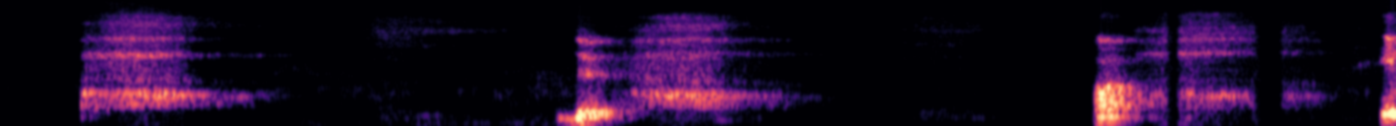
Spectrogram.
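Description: A young man breathes out hard in bursts, close by.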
